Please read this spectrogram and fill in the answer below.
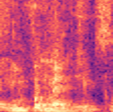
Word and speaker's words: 인포매틱스: 인포매틱스는 정확한 발음은요. 인포매틱스.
